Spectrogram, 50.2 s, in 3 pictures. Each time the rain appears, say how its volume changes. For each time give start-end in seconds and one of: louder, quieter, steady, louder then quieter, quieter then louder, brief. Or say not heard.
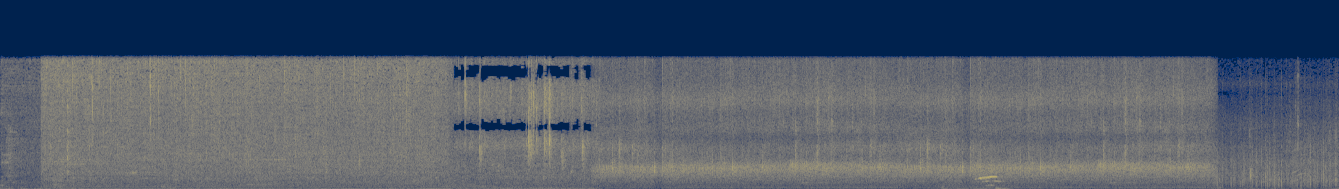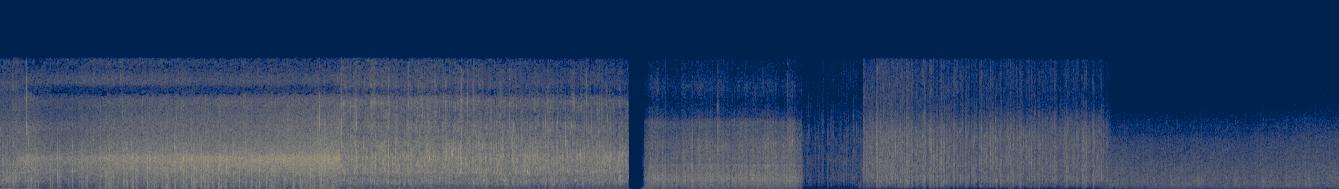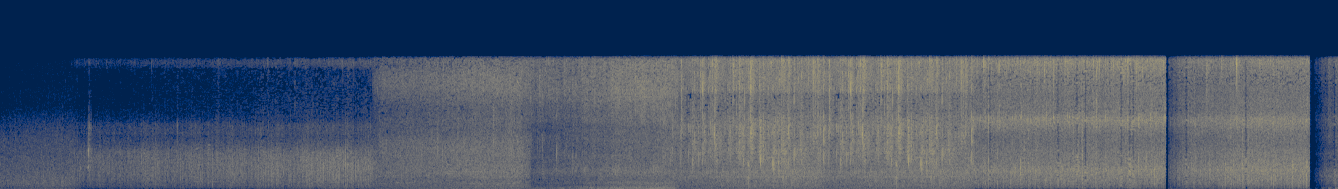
0.0-50.1 quieter then louder.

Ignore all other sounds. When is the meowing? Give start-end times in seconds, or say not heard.
11.8-12.7.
